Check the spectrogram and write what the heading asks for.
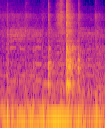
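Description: A steel spatula works a cooked paratha off an iron tawa and onto a steel plate: metal-on-metal scraping and handling, with one sharp metallic clink about a second and a half in.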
